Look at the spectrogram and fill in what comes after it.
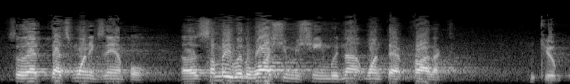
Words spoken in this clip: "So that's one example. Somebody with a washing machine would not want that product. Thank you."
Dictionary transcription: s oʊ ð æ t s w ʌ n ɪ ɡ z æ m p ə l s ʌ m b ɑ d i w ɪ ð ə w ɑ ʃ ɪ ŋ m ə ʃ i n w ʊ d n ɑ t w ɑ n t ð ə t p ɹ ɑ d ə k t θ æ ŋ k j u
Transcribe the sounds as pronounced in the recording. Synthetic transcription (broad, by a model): s oʊ ð æ t s w ʌ n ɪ ɡ z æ m p l s ʌ m b ɑ d i w ɪ ð ə w ɑ ʃ ɪ ŋ m ə ʃ i n w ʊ d n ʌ t w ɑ n ð ə t p ɹ ɑ d ə k t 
